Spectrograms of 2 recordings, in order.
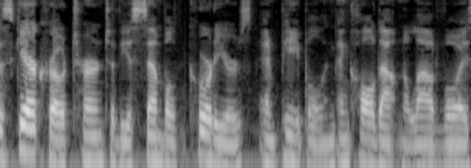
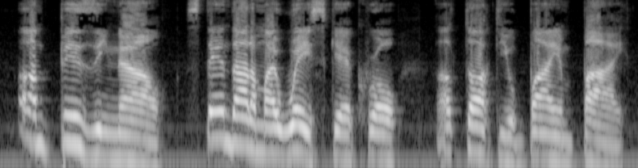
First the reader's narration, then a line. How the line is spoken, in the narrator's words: he gave a harsh, wicked laugh of derision and said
